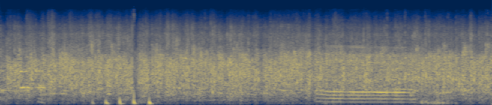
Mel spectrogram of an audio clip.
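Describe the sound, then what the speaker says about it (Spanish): Loud, steady applause from an audience at a talk, a dense wash of many hands clapping, with a brief held tone sounding over it near the end. "Aplausos, chicos."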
